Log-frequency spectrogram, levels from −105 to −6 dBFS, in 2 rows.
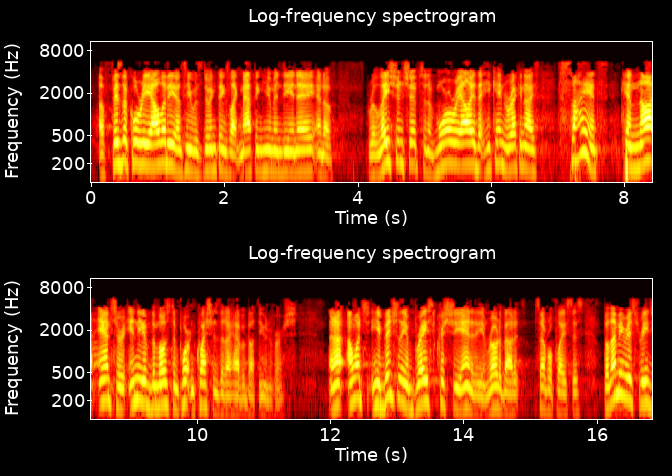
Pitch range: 150-200 Hz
